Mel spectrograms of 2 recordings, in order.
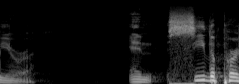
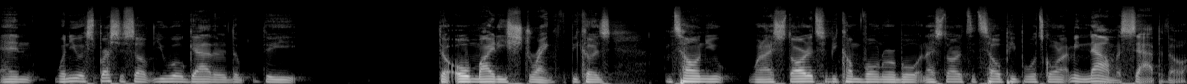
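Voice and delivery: ordinary talk

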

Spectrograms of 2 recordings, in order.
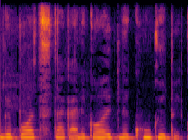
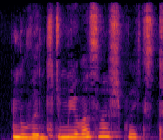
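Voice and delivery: ordinary delivery

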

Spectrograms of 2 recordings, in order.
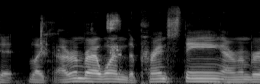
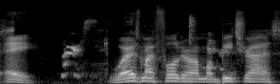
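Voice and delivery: play-acted bully voice, blunt, tough and threatening; 2 semitones higher than usual. Retelling a classmate's threat in class: imitating someone saying it loud. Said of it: "he said that shit loud".

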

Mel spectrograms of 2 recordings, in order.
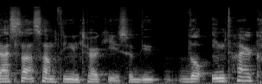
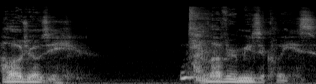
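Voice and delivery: put-on gravelly hero voice. Acting out a creepy stranger approaching a kid: Batman voice. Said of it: "I'm doing Batman".

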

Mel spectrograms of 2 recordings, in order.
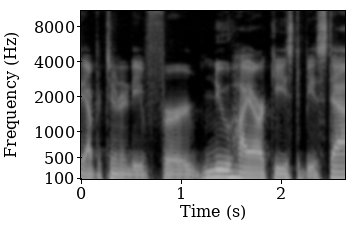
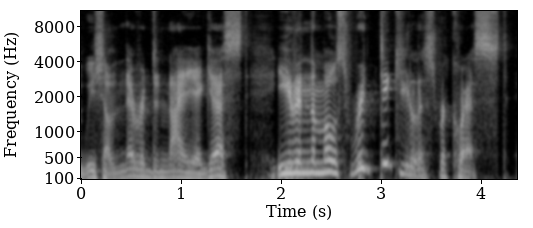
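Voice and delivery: unpracticed, high, swooping cartoon crab voice; 6 semitones higher than usual. Comparing an episode to a SpongeBob hotel episode, Mr. Krabs impression. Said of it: "my Mr. Krabs sounds like Yoda".

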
